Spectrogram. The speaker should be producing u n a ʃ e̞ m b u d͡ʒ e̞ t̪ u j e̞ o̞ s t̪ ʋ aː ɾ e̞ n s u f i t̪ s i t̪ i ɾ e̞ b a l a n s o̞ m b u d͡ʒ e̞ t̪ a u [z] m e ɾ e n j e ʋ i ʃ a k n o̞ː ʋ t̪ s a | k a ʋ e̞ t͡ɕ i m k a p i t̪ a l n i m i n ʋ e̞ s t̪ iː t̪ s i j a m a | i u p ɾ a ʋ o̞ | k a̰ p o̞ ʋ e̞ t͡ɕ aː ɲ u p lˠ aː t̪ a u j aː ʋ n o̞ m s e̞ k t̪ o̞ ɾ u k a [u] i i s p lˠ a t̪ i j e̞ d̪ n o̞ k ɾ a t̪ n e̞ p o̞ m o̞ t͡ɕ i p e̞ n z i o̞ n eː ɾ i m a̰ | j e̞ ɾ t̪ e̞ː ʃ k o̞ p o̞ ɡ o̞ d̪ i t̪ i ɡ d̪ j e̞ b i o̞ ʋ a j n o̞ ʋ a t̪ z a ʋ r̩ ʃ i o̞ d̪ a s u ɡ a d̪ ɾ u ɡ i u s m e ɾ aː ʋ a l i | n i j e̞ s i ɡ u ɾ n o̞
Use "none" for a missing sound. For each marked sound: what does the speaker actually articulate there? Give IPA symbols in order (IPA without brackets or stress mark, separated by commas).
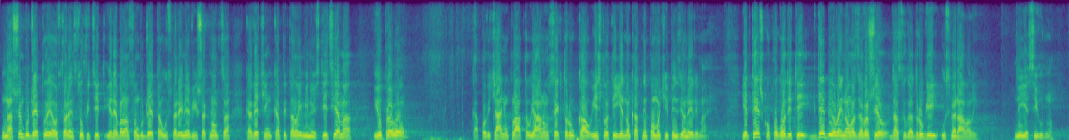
s, o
